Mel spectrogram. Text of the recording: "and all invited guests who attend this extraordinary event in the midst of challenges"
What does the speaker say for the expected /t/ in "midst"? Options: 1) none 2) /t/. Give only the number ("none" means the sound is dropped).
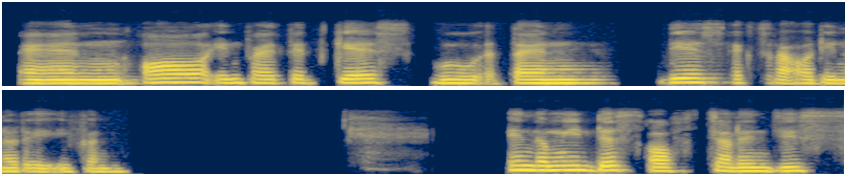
1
